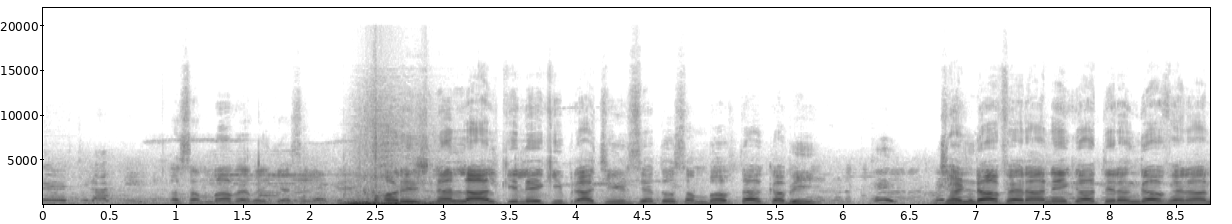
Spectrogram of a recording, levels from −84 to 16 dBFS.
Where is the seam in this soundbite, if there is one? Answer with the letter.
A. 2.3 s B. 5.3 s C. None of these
A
